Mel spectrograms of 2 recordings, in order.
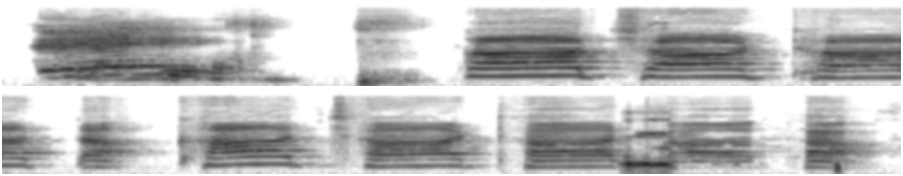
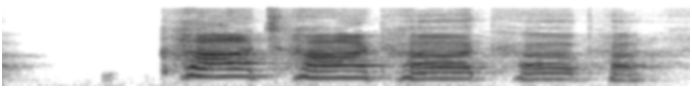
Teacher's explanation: గట్టిగా పలుకుతాం మనం. ఆ గట్టిగా ఉచ్చారణ పెరిగేటప్పుడు ఏమవుతుందండి, కొంచెం పెద్దగా గాలి ఎక్కువ తీసుకోవాల్సి వస్తుంది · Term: మహాప్రాణాక్షరాలు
